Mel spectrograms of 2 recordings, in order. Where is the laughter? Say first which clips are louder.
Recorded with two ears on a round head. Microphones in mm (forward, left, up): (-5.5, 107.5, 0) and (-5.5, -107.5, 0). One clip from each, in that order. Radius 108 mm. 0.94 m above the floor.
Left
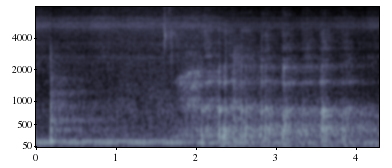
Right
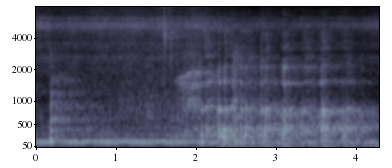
Right 1 dB; centre (ahead or behind), 0.9 m.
